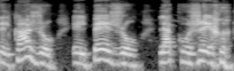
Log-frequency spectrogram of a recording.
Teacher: las personas de Bolivia la R la arrastran mucho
